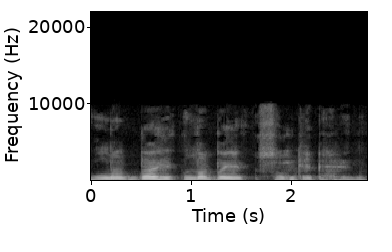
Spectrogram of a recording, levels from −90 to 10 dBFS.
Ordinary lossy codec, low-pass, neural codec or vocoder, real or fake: AAC, 48 kbps; 9.9 kHz; autoencoder, 22.05 kHz, a latent of 192 numbers a frame, VITS, trained on one speaker; fake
